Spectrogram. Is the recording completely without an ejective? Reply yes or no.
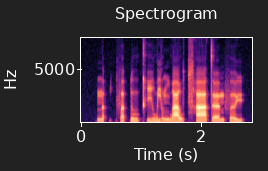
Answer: yes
